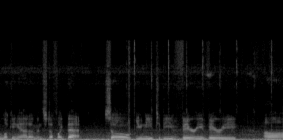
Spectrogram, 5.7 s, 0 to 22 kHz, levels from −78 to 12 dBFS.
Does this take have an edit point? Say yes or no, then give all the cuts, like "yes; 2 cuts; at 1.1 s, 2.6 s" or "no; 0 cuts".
no; 0 cuts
